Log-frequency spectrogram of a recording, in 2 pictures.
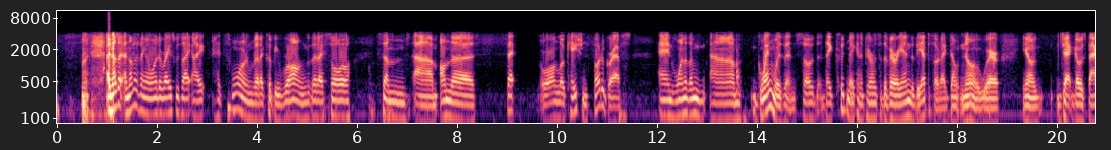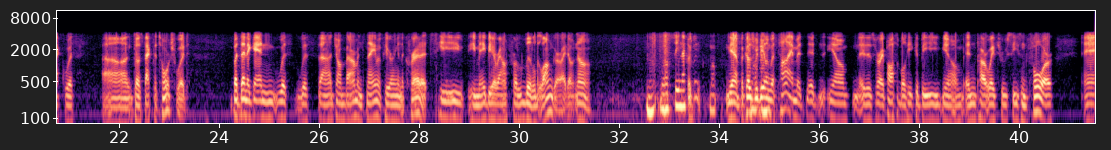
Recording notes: Live Roundtable Episode. With live listener feedback. Recorded live on the net via TalkShoe. Note: This is a "Rough, Ready, and Raw" version -- this podcast episode is going out as it was recorded, with no post production work...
